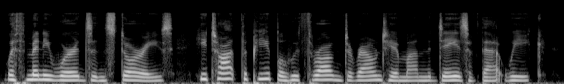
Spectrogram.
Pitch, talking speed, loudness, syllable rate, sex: 195 Hz, 200 wpm, -18 LUFS, 4.4 syllables/s, female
